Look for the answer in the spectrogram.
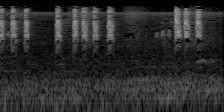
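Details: Horsfield's babbler singing actively: quick series of three to five harsh, broadband chipping notes, each burst short and evenly spaced, with brief pauses between series and a quiet background.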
